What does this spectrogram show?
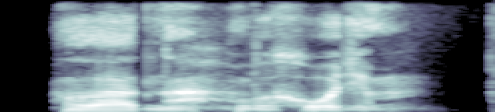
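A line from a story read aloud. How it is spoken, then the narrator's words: Weary captain. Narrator (Russian): устало произнес капитан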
